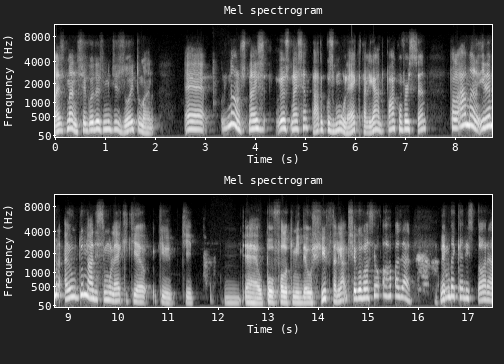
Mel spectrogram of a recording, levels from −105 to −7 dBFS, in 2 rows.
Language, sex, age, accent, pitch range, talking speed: Portuguese, male, 10-29, Brazilian, 160-235 Hz, 180 wpm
